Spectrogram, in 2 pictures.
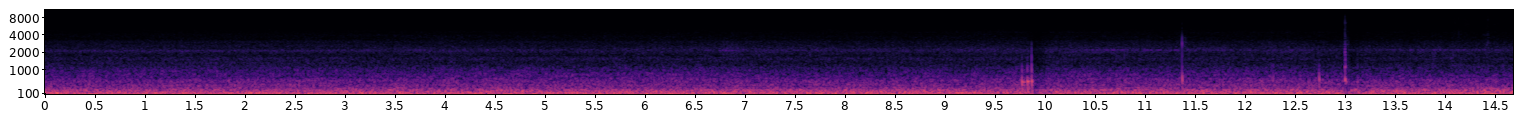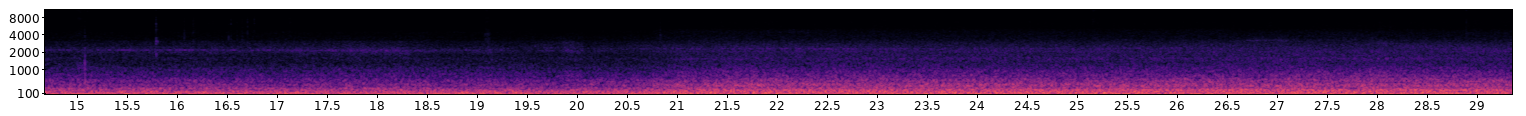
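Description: Cabin running noise of an E7/W7-series Hokuriku Shinkansen train at speed: a steady low rumble that steps up louder about 21 seconds in, with a few faint clicks before that.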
